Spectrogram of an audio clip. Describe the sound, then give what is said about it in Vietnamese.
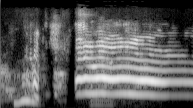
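A person crying, with a few short vocal sounds followed by a long, sustained wail that holds a steady pitch and fades slightly at the end. “cái gì vậy? Ai khóc vậy? Tiếng ai khóc vậy?”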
